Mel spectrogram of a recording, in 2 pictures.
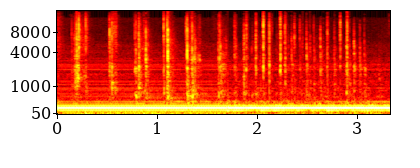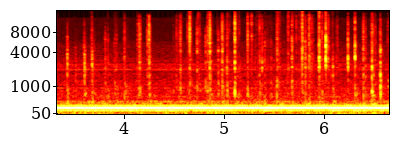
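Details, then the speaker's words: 1966 Fender Deluxe Reverb guitar amp with an intermittent hum: a steady low mains hum with light tapping clicks as the chassis is probed. Cause is a broken solder joint on the bias supply filter capacitor, leaving unfiltered half-wave rectifier ripple. "Here it is, a broken solder joint. This is the bias power supply filter capacitor. The hum that we are hearing is DC ripple produced by this half-wave rectifier circuit without a filter capacitor to smooth it out."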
